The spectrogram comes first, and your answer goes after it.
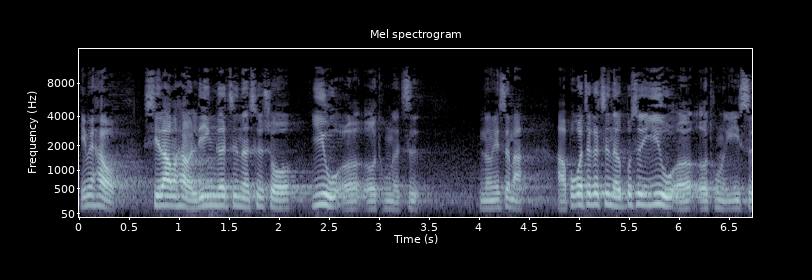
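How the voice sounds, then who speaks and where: Here a man talks in a fairly high voice. He goes at a very fast pace with ordinary pitch variation. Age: 30s. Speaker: pastor. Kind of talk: sermon. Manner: frequent fillers and hesitations.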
